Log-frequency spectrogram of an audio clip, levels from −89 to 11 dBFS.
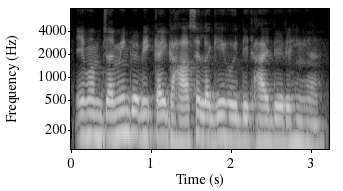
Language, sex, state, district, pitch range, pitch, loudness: Hindi, male, Jharkhand, Garhwa, 135-160 Hz, 150 Hz, -14 LUFS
